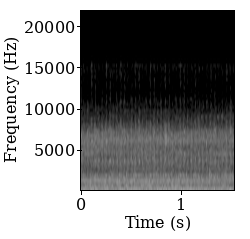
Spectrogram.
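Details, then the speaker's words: Fuel-injected T120SS engine bay, pressing throttle moves throttle position sensor and raises RPM: steady even engine note rising smoothly on throttle blip, no knocks or rattles; healthy response. "Jadi kalau kita injak pedal gas, buka gas ini, nah hubungannya dengan ini, kalau kita injak maka RPM otomatis akan tinggi."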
